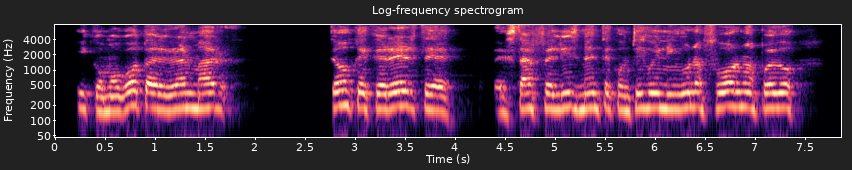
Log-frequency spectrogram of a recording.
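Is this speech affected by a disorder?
Yes: Parkinson's disease; onset 12 to almost 13 years ago.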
